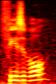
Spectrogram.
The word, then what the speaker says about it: feasible: astronaut's costume and uh feasible goes along with this picture here it's an adjective first syllable is accented it means possible or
